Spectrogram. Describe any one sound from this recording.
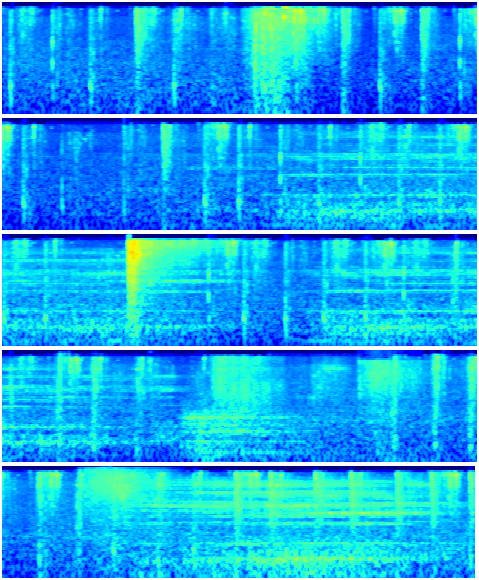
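Armoured footsteps clank on stone at a steady pace.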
